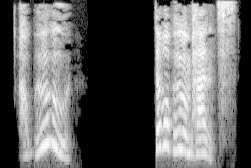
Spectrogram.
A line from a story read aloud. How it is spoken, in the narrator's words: exclaimed Samantha, because that news just about rounded off the worst Friday ever for her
